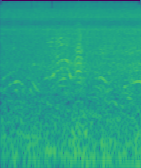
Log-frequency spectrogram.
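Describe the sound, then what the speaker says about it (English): Water splashes and pours steadily at a water park splash pad with waterfalls, a constant rushing wash heard close, with a person talking over it. "Now right in front of us here is Splash Waterfalls, which is their splash pad"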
